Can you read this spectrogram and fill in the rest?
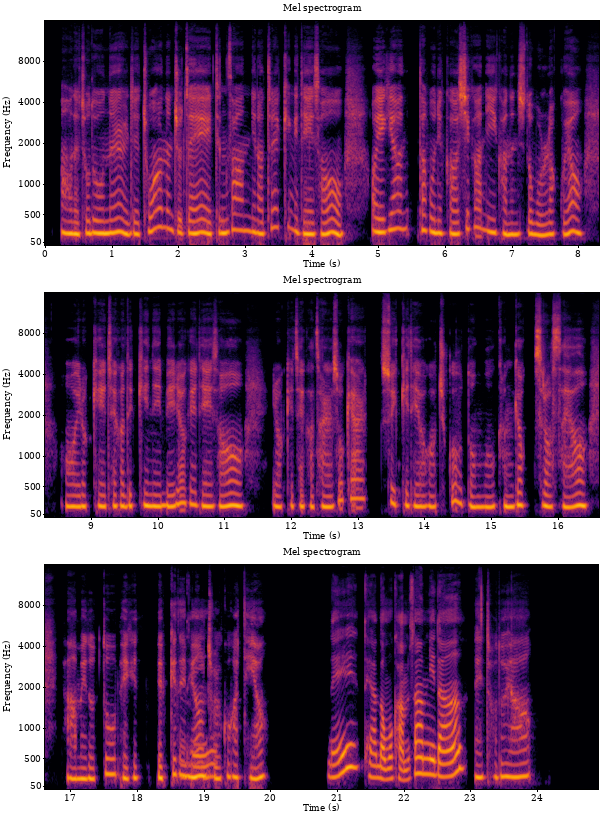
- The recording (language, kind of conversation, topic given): Korean, podcast, 등산이나 트레킹은 어떤 점이 가장 매력적이라고 생각하시나요?
- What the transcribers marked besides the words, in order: tapping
